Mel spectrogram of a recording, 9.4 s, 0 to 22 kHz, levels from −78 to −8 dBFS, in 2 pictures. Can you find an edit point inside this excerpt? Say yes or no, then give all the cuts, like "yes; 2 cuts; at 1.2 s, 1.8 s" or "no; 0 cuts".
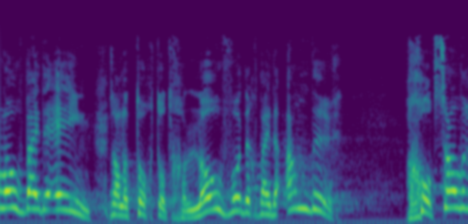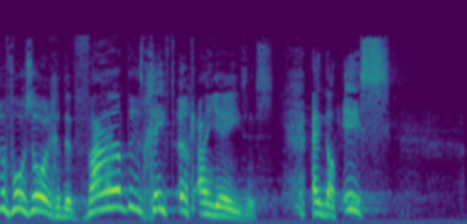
yes; 6 cuts; at 1.1 s, 2.5 s, 4.3 s, 6.1 s, 6.6 s, 8.1 s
